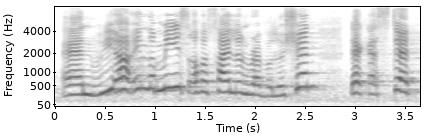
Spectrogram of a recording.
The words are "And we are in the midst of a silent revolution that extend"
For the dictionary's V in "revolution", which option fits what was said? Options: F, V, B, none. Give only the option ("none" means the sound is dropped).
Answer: V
